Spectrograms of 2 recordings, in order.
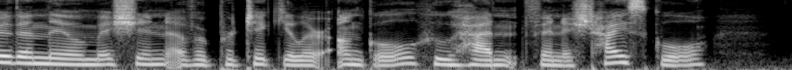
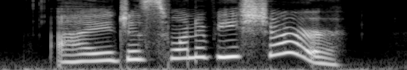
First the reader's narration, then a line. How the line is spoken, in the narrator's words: said Cecilia, her tone rising a bit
